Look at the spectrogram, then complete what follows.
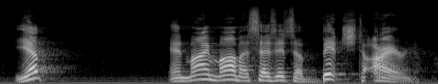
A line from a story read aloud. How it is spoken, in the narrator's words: The little girl responds loudly into the mic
